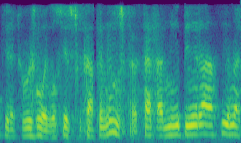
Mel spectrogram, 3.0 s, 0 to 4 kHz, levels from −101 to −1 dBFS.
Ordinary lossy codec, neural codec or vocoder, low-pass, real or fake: AAC, 16 kbps; codec, 16 kHz in and 24 kHz out, 0.8 kbps, FocalCodec, streaming, 65536 codes; 3.6 kHz; fake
